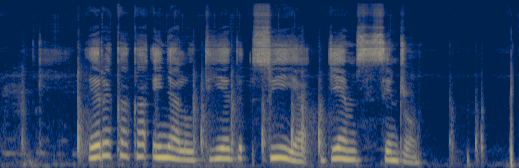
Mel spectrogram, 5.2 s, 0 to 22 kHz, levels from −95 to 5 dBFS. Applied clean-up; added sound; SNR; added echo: neural mask model RNNoise.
